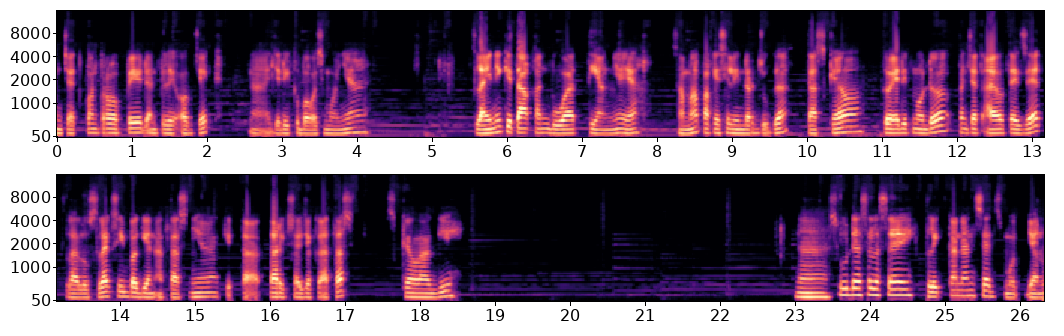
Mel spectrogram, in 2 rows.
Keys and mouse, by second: 0.7 ctrl+p, 2.5 click, 3.0 ctrl+z, 5.3 shift+middle click, 6.9 alt+shift+middle click, 7.5 drag, 8.0 shift+a, 9.9 s, 10.9 Tab, 12.3 alt+z, 12.7 alt+shift+middle click, 13.8 click, 14.9 shift+a, 15.2 shift+middle click, 15.3 shift+a, 15.9-17.2 drag, 17.2 shift+a, 18.9-21.4 typing, 19.0 middle click, 19.2 click, 20.1 Tab, 20.2 click, 20.5 middle click, 20.7 shift+middle click, 20.8 middle click, 21.3 Tab, 21.6 click, 22.0 Tab, 22.1 Tab, 22.2 click, 22.8 Tab, 22.9 alt+z, 23.6 alt+middle click, 24.7 middle click, 25.2 right click, 26.1 q.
